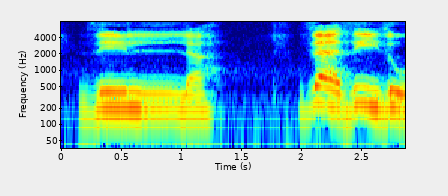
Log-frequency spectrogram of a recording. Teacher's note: hujung lidah keluar pada gigi depan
